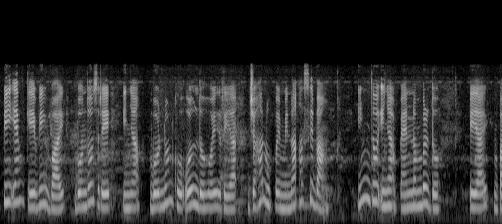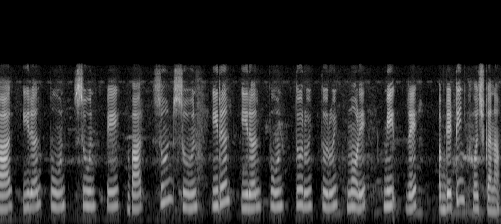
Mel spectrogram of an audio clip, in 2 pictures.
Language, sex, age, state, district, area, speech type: Santali, female, 18-30, Jharkhand, Bokaro, rural, read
